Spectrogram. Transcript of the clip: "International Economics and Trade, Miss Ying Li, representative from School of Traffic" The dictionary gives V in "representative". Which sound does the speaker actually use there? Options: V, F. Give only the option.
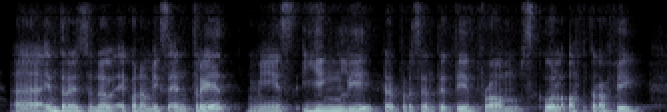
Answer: F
